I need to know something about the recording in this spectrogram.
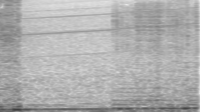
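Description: Sound design for an animated logo reveal: a low steady drone under a faint rising high whine, with a hissy shimmer swelling back in about a second in.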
